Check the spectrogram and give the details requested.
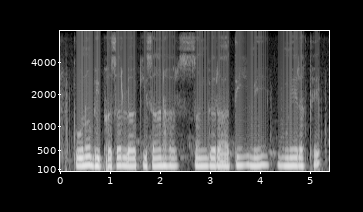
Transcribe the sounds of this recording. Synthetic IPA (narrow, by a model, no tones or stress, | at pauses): koːnõbʱipʰəsəɾləkɪsaːnɦəɾ | sə̃ŋɡɾaːt̪imẽɡuːneɾəɦt̪ḛː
